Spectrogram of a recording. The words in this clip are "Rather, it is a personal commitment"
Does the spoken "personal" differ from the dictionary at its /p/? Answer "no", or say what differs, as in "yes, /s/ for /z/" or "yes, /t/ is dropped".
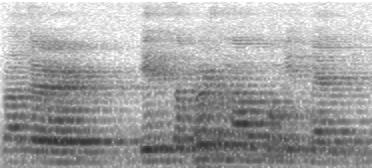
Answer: no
